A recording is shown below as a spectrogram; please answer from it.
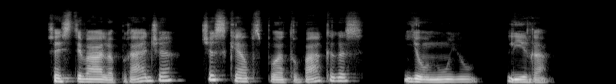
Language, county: Lithuanian, Telšiai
